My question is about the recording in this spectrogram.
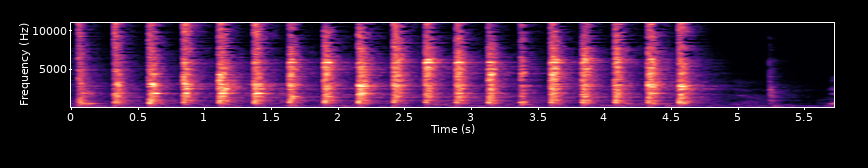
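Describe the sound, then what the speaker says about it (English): A blacksmith hammers hot metal on an anvil in about twenty evenly spaced, loud, ringing blows close by, then stops; a softer clank follows after a short gap. "I hammer until it goes black"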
